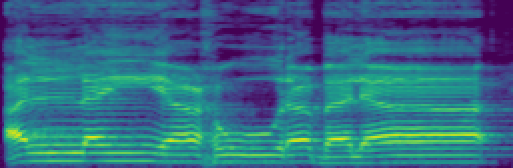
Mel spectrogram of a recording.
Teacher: را کو تو ہم جلدی پڑھیں گے لیکن را کو پر پڑھیں گے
